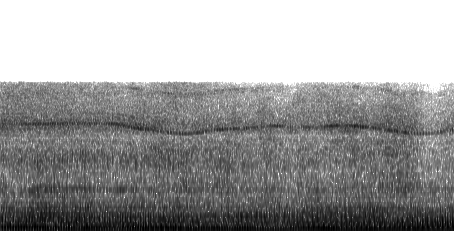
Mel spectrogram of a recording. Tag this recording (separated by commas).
Rumble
